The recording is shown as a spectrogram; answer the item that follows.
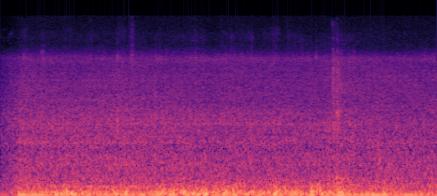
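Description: Outdoor street noise: wind rumbling on the microphone over road traffic.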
